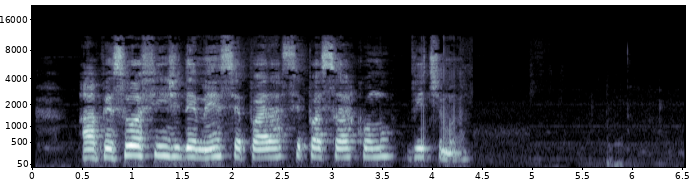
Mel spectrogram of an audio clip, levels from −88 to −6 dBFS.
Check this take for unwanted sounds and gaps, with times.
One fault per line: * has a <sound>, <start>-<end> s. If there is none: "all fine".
all fine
